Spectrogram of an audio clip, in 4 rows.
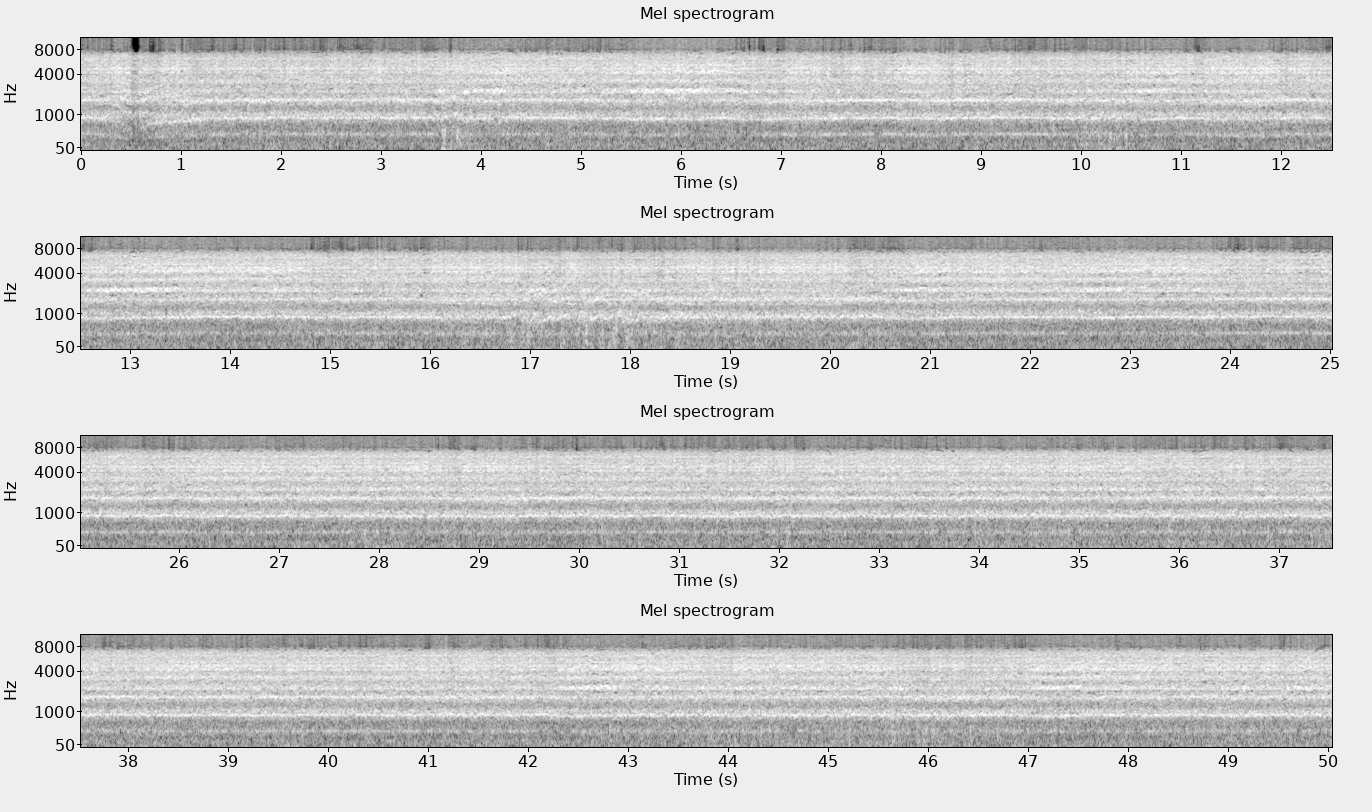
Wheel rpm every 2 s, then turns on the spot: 190, 230, 230, 220, 230, 220, 220, 230, 220, 210, 220, 230, 230, 230, 230, 230, 230, 230, 230, 230, 230, 230, 230, 220, 230.
none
